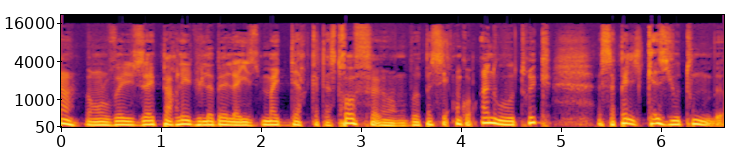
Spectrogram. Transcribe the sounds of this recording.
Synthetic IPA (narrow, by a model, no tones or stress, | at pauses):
ɛ̃bɛɔ̃vazavepaʁled̪ylabɛlaizmajt̪̚d̪ɛʁkat̪ast̪χɔfɔ̃vwapaseʔɑ̃kɔ̰ʁɛ̃nuvot̪χyksapɛlkazjot̪ũb̰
